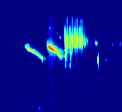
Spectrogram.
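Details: Vesper Sparrow in eastern Washington shrub-steppe sings two clear, slurred whistles that drop in pitch, then a rapid, buzzy jumble of high trills ending with a tiny note.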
